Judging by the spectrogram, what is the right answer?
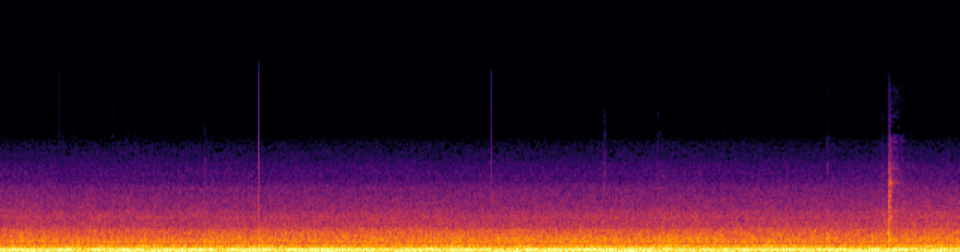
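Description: Steady mechanical hum of a running motor, one constant low tone over an even noise with a faint regular throb beneath it. A few faint clicks come through, one near the end.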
